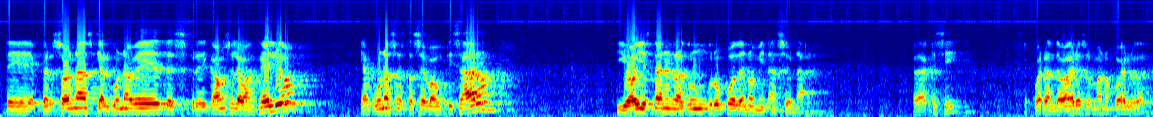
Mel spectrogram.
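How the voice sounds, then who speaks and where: Earnest Mexican preacher in echoey room. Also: male voice, medium pitch, fairly quick. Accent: Mexican Spanish. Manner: earnest, repeatedly addresses listeners as brothers. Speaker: preacher teaching a class. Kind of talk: sermon-style Bible class. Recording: echoey room, dull lo-fi sound.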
